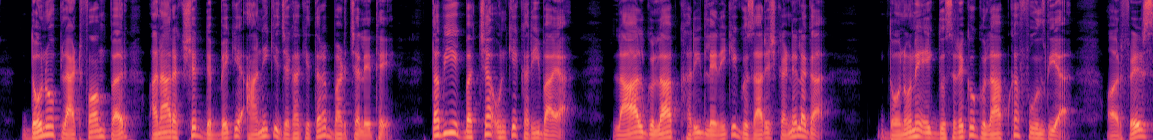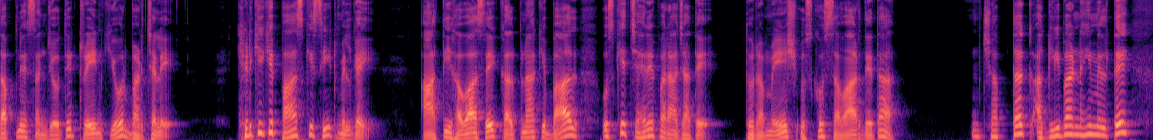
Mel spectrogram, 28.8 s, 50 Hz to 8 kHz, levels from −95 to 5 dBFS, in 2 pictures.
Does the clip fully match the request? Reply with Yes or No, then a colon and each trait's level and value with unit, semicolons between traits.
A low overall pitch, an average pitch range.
No: low, 115 Hz; wide, 8.6 semitones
